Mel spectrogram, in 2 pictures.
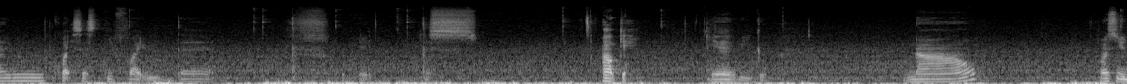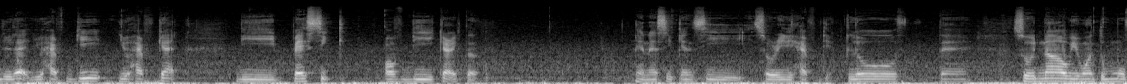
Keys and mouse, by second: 3.1-6.1 drag, 6.1-8.4 middle drag, 8.6 middle click, 8.8 middle click, 10.9 middle click.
